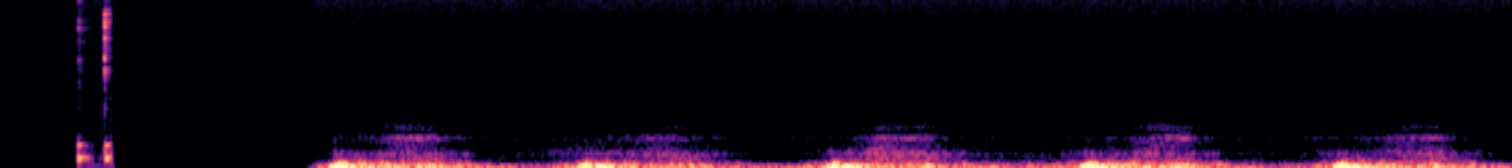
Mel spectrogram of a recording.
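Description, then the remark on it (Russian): A slowed-down heartbeat recording with a late systolic murmur and no click: low, muffled thumps repeat about every two seconds, each followed by a soft whooshing swell, after a brief tap at the start. “Конечно-систолический шум без щелчка. Для лучшего восприятия воспроизведение замедленно.”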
